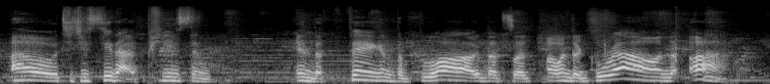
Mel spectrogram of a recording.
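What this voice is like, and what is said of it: Impression of a Brooklyn hipster. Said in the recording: “Is that your impression of somebody from Brooklyn?”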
